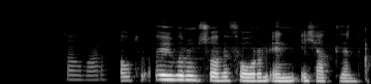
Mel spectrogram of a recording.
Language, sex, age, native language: Icelandic, female, 50-59, Icelandic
